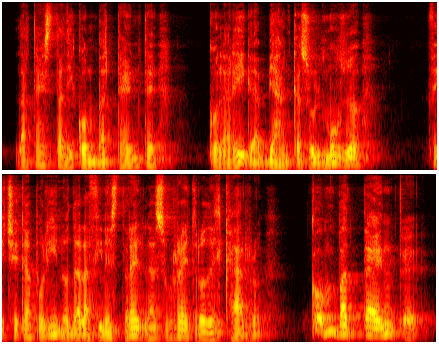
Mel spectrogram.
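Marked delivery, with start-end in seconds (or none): 7.4-8.4 high cry full of anguish. Reading a story, a character calling out to another: anguished cry. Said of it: "esclamò Trifoglina con voce angosciata".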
